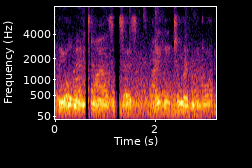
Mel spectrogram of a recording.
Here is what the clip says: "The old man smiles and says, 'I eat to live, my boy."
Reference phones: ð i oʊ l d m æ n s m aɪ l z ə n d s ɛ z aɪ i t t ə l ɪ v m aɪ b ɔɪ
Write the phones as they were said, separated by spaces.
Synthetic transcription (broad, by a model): ð i oʊ l d m æ n s m aɪ l z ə n s ɛ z aɪ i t t ə l ɪ v m aɪ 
